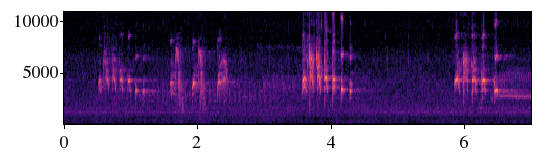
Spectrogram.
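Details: Bald eagle at the nest in Decorah, parent feeding a month-old eaglet: high thin chittering calls in short series of rapid piping notes, three bursts a couple of seconds apart, over steady low outdoor noise.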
